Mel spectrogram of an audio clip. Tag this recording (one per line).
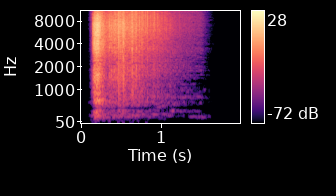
agaxly
cave
crumble
dirt
dust
gravel
litter
scatter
